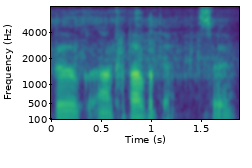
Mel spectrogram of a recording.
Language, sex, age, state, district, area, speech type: Santali, male, 18-30, West Bengal, Purulia, rural, spontaneous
